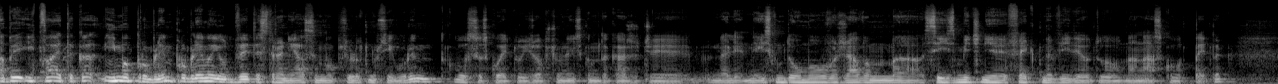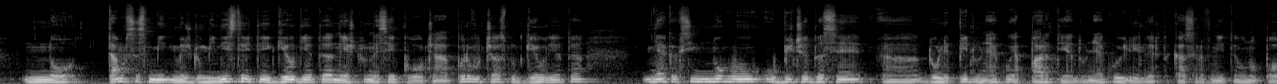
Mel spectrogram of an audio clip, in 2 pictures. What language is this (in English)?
Bulgarian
